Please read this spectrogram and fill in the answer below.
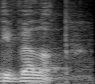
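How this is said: It is said with an American-style pronunciation. The speaker calls it right. "We say develop"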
